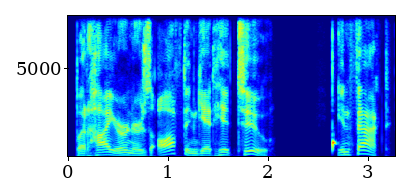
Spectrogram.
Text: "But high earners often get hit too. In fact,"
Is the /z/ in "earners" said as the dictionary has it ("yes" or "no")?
yes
